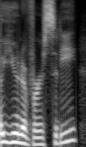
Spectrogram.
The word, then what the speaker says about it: university: That's exactly why we say a university, because it starts with that U consonant sound.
